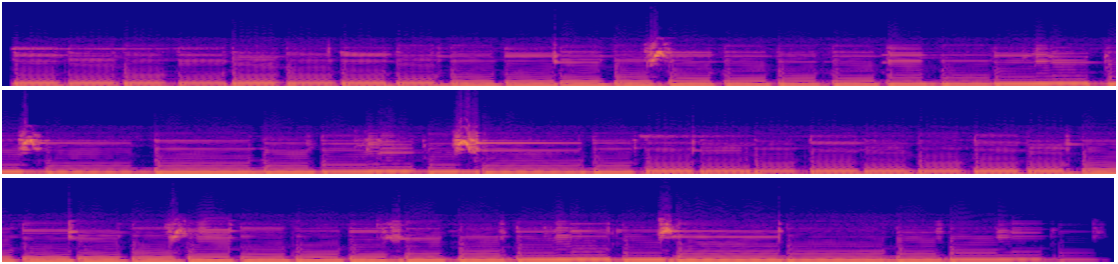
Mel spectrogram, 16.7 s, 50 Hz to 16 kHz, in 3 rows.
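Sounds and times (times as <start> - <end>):
electric bass: 0.0 - 16.7.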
